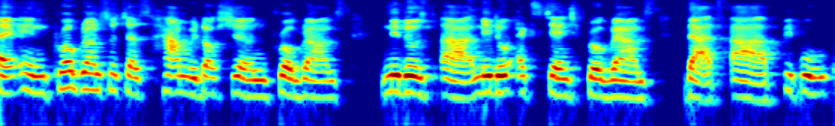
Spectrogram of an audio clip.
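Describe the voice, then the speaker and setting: A man talks as a panelist on an online call, in a fairly high voice for a man. He hesitates, reaches for words and corrects himself as he goes. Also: fairly bright tone. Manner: hesitant, many fillers and self-corrections. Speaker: webinar panelist. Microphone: video call.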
